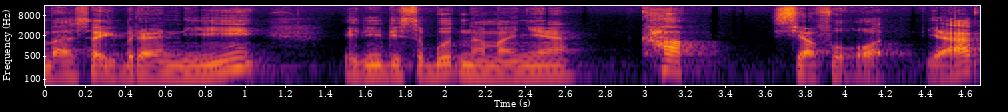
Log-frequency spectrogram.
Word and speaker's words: Chag: Atau di dalam bahasa Ibrani, ini disebut namanya Chag Shavuot. Ya, kalau CH-nya itu dibacanya KH, begitu ya. Jadi Chag.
